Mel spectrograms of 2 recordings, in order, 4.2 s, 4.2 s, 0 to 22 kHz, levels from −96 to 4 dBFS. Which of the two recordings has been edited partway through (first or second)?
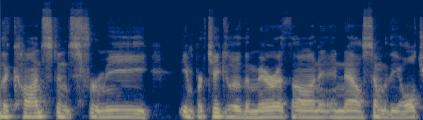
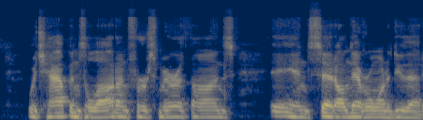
second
